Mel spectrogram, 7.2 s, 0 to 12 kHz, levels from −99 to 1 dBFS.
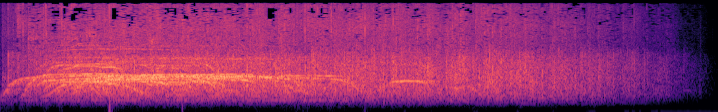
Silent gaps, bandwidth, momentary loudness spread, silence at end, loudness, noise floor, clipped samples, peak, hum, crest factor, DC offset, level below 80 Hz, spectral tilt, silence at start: none; 11.5 kHz; 17 LU; 0.8 s; -20 LUFS; -61 dBFS; under 0.1%; -4 dBFS; none; 18 dB; under 0.1%; -84 dBFS; 3 dB/octave; 0 s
